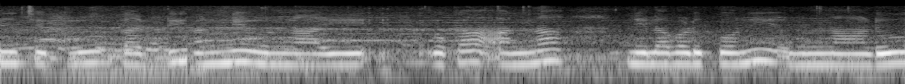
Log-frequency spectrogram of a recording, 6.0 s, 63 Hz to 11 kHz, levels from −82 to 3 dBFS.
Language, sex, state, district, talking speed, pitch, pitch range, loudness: Telugu, female, Andhra Pradesh, Anantapur, 80 wpm, 215 Hz, 210-230 Hz, -15 LUFS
